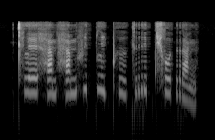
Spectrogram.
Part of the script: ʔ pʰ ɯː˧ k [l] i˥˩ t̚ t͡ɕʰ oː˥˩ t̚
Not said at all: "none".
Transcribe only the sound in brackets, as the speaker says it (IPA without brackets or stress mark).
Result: r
